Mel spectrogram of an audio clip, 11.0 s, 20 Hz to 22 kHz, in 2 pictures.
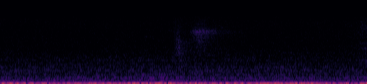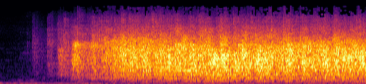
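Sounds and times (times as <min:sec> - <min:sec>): audience applause: 0:06.0 - 0:11.0.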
